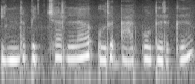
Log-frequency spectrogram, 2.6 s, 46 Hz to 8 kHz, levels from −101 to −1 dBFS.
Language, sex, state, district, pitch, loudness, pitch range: Tamil, female, Tamil Nadu, Nilgiris, 220 Hz, -15 LUFS, 210-240 Hz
